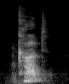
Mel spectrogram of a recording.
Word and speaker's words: Qud: I'm playing a game called Caves of Cud, which is spelled Quad, Q-U-D.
